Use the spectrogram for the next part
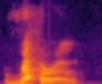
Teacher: in reparo, the second syllable does not have a long vowel and it's not closed, so it should go on the first syllable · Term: penultimate stress rule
